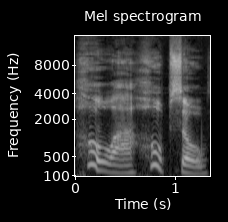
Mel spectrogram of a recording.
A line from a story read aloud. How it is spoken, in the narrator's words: she almost sobbed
